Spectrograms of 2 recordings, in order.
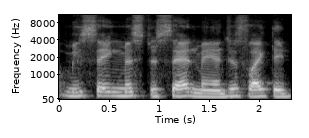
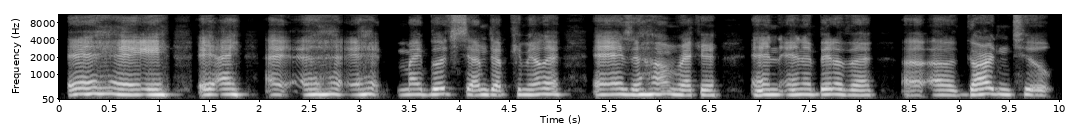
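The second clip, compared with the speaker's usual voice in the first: mocking impression; 3 semitones higher than usual. Mocking the author's stammering complaint.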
